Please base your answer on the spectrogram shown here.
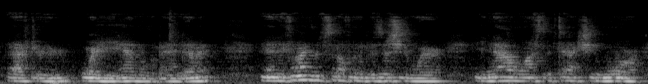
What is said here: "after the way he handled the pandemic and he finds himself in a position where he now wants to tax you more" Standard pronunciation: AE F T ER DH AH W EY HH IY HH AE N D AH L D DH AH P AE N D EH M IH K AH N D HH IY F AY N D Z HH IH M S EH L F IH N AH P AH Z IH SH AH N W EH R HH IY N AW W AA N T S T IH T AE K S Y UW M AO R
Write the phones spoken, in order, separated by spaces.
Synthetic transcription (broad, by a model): AE F T ER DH W EY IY HH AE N D L DH AH P AE N D EH M IH K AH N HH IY F AY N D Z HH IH M S EH L F IH N AH P AH Z IH SH AH N W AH R HH IY N AW W AA N T S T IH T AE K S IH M AO R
